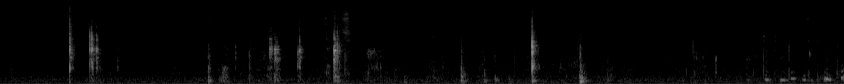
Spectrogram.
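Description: Close handling of a doll's synthetic hair: soft rustles and a string of light clicks as fingers gather the hair and wind a beaded hair tie around it. The loudest clicks come about a second in, in a cluster around three seconds, and just after five seconds.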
